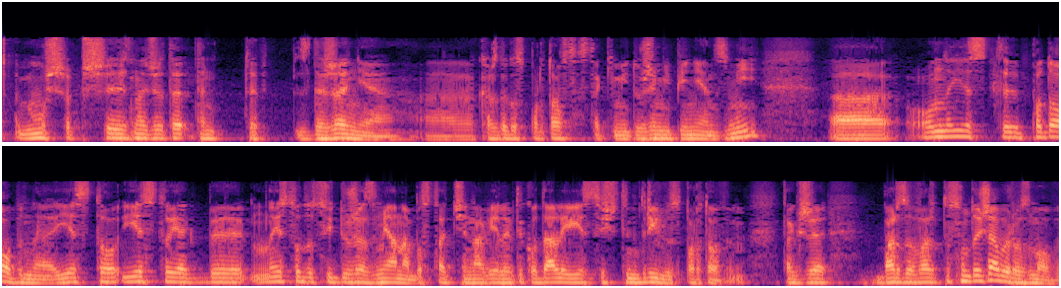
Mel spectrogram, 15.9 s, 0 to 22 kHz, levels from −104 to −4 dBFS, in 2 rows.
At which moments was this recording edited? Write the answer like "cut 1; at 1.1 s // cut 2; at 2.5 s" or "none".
cut 1; at 11.8 s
